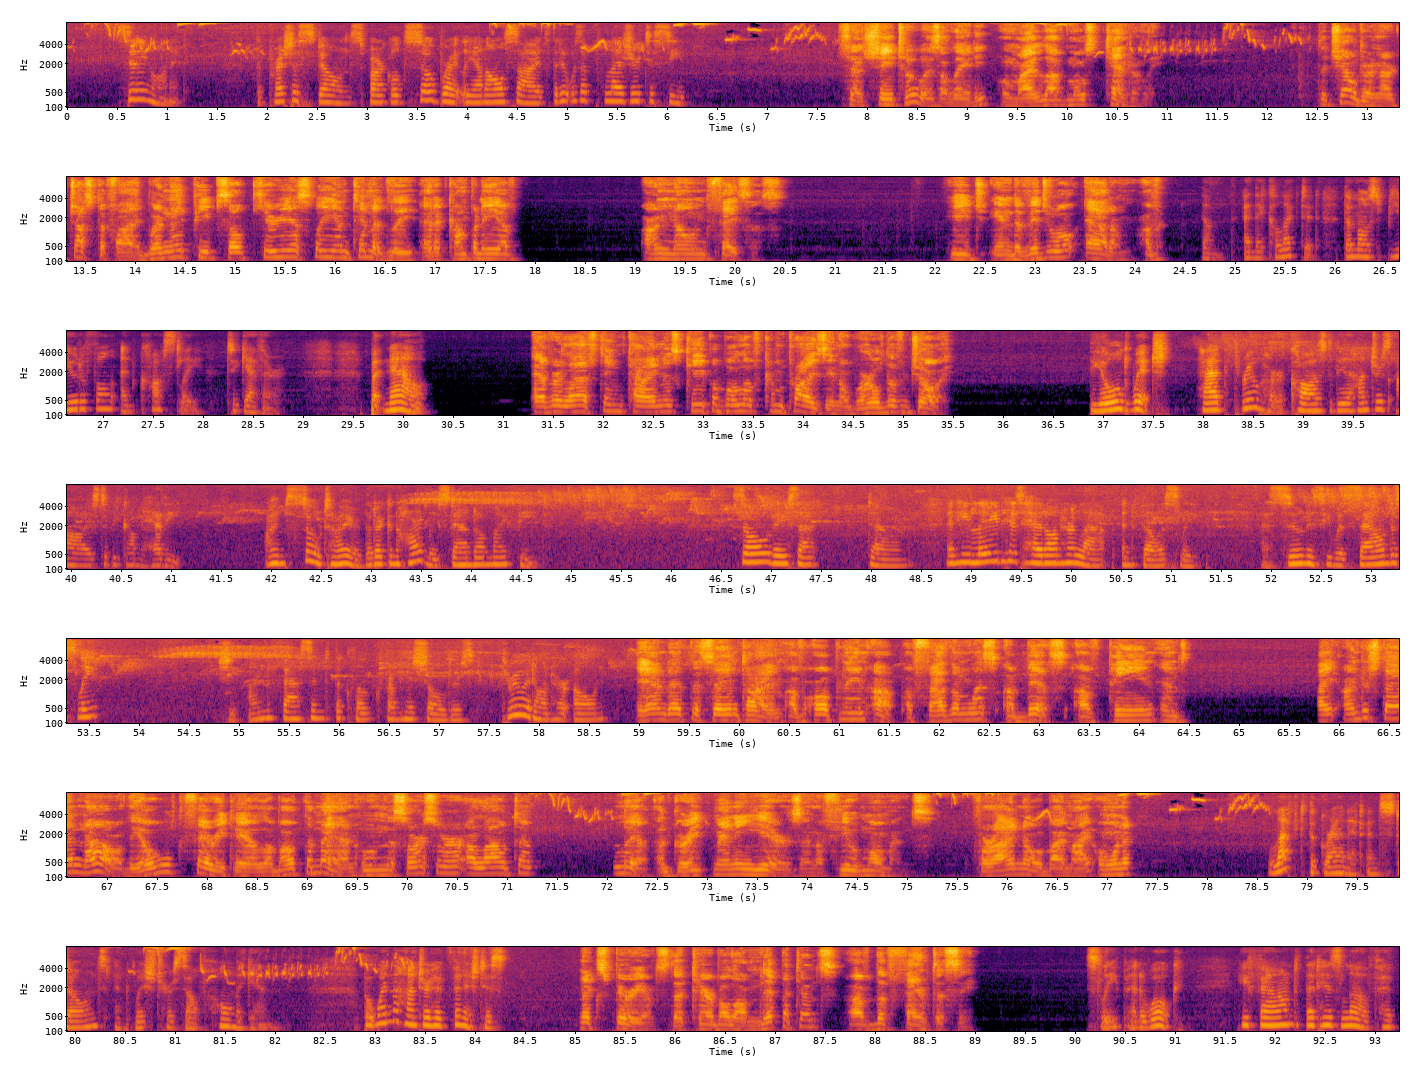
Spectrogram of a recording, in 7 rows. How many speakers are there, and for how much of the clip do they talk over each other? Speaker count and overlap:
two, no overlap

